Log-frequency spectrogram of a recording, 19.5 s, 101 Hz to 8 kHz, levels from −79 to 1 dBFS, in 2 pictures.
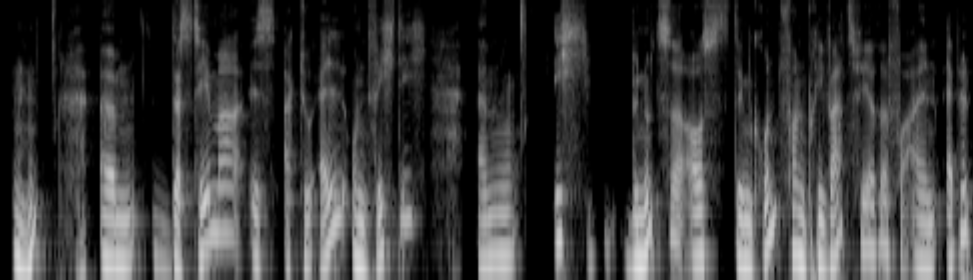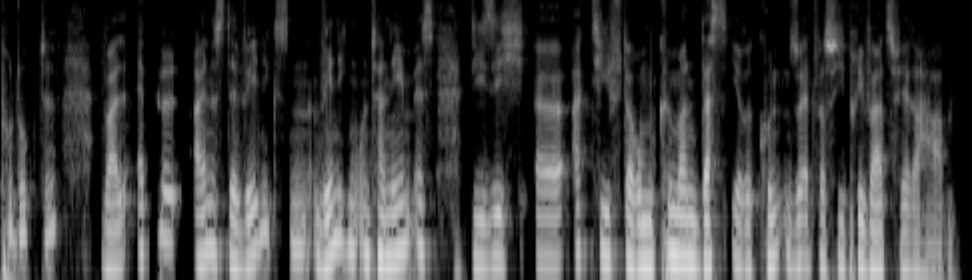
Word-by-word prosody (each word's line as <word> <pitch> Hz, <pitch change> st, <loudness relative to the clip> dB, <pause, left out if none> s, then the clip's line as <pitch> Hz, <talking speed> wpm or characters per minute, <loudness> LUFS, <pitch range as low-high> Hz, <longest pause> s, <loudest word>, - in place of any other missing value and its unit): Mhm. 125 Hz, -5 st, +2 dB, 0.5 s
Ähm, 130 Hz, -1 st, +3 dB
das 125 Hz, -2 st, -1 dB
Thema 215 Hz, +9 st, +1 dB
ist 140 Hz, -3 st, -5 dB
aktuell 135 Hz, -, -1 dB
und 125 Hz, -9 st, +1 dB
wichtig. 260 Hz, -, -4 dB, 0.5 s
Ähm, 145 Hz, +3 st, 0 dB, 0.3 s
ich 190 Hz, -6 st, -3 dB
b 185 Hz, -, -20 dB, 0.2 s
benutze 130 Hz, -, +2 dB
aus 150 Hz, 0 st, -1 dB
dem 130 Hz, -3 st, +4 dB
Grund 215 Hz, -, 0 dB
von 150 Hz, -4 st, +2 dB
Privatsphäre 120 Hz, -, -1 dB
vor -, -, -11 dB
allen 125 Hz, -1 st, -1 dB
Apple-Produkte, 180 Hz, -, -2 dB, 0.4 s
weil 115 Hz, 0 st, +1 dB
Apple 195 Hz, +5 st, -2 dB
eines 155 Hz, +3 st, 0 dB
der 125 Hz, -5 st, +2 dB
wenigsten 135 Hz, -, -1 dB
wenigen 170 Hz, +7 st, +3 dB
Unternehmen 150 Hz, +2 st, +3 dB
ist, 165 Hz, -1 st, -3 dB, 0.4 s
die 130 Hz, -1 st, +1 dB
sich, 135 Hz, +1 st, -3 dB
äh, 135 Hz, 0 st, 0 dB
aktiv 155 Hz, -2 st, -2 dB
darum 125 Hz, -3 st, +5 dB
kümmern, 140 Hz, -3 st, +6 dB
dass 130 Hz, 0 st, +3 dB
ihre 120 Hz, -3 st, 0 dB
Kunden 140 Hz, +5 st, -1 dB
so 130 Hz, +2 st, +1 dB
etwas 130 Hz, -1 st, +1 dB
wie 125 Hz, -2 st, -2 dB
Privatsphäre 110 Hz, -4 st, +1 dB
haben. 80 Hz, -4 st, -8 dB
135 Hz, 130 wpm, -25 LUFS, 125-155 Hz, 0.5 s, kümmern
